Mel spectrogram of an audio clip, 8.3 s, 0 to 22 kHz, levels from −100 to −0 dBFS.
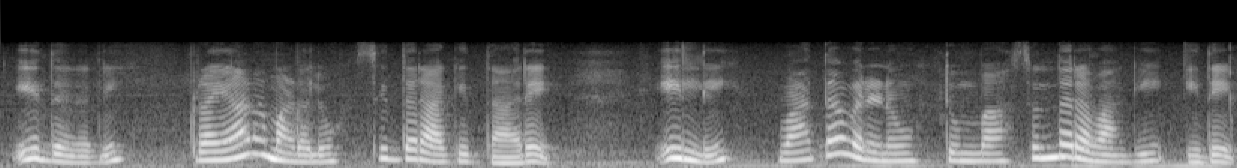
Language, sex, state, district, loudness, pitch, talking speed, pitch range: Kannada, female, Karnataka, Bellary, -16 LUFS, 180 Hz, 65 wpm, 160-225 Hz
